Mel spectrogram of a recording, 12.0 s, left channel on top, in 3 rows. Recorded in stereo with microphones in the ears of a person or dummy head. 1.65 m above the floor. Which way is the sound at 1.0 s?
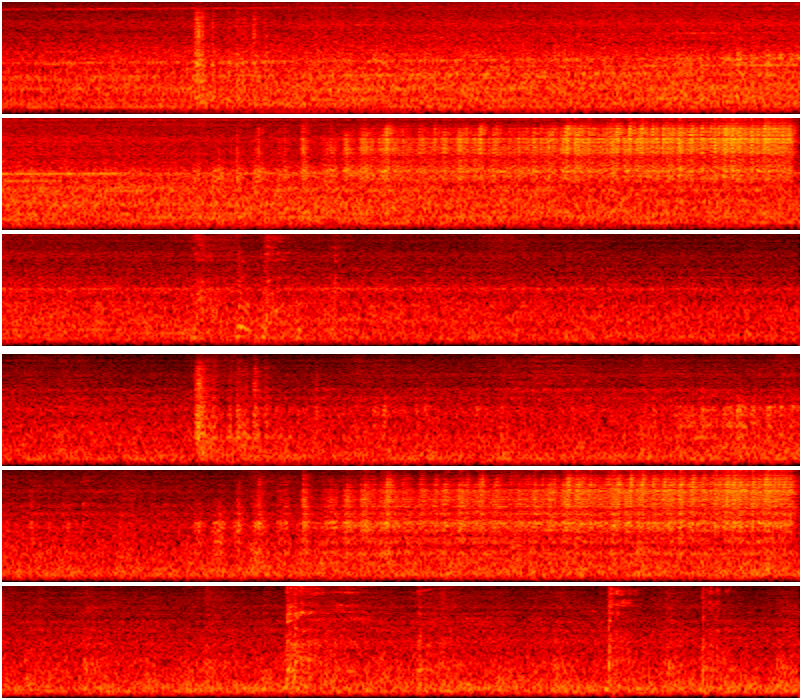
50° left (ahead or behind).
